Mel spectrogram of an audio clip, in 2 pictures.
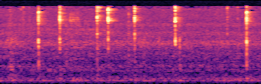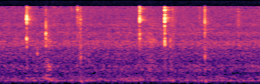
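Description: Faint, irregular clicks of a computer mouse and keyboard, about a dozen scattered through the few seconds.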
